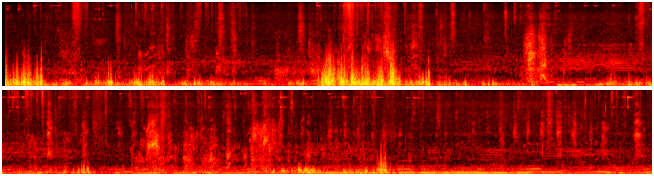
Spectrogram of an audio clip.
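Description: A Boston Terrier giving short, intermittent vocal sounds, mixed with a person's voice and a low rumble.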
